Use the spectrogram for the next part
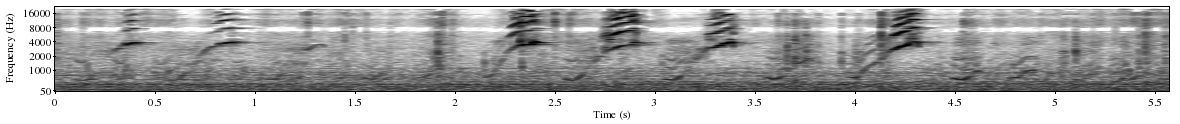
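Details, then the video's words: Guinea pigs eating hay give repeated sharp upward-sweeping squeaks, several per second, alongside soft lower chirps, over a constant low background rumble. "Best Guinea Pigs Sounds Making Noise While Eating Hay"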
